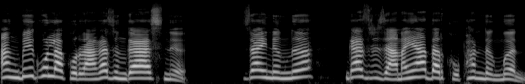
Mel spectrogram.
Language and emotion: Bodo, angry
